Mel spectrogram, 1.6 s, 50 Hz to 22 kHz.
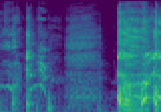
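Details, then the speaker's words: Smoker's cough in an adult after 27 years of smoking weed: harsh, rough cough bursts after a few throaty vocal sounds. "you can't hear my ass coughing it's because after 27 years of smoking weed I finally got that smoker's cough going"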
